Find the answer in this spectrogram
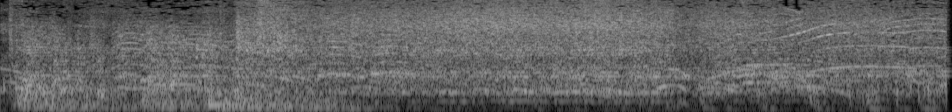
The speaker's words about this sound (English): And then they dump over a truck and a box of killer bees. That's what the box is labeled. Come swarming at the people trying to find a cure for the virus that's going through Springfield.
